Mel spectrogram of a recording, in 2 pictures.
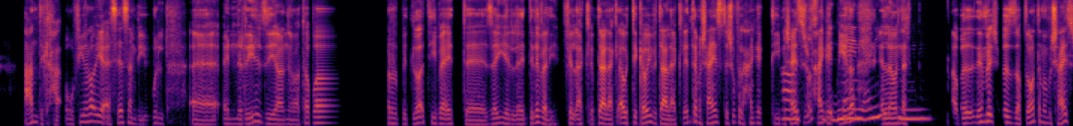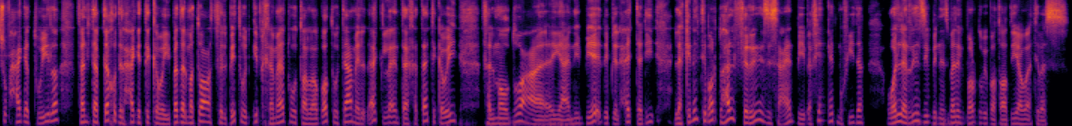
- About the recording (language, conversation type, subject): Arabic, podcast, إزاي بتحطوا حدود لاستخدام الموبايل في البيت؟
- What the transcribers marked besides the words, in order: in English: "الreels"; in English: "الdelivery"; in English: "الtakeaway"; unintelligible speech; other background noise; in English: "takeaway"; in English: "takeaway"; in English: "الreels"; in English: "الreels"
